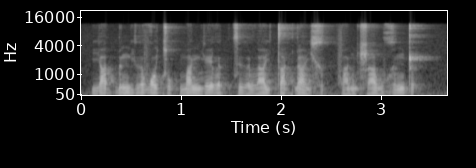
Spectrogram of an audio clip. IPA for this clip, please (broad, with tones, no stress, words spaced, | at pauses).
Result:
ja˦˥t̚ ɗə˧ŋjɨ˧˥ə̯vɔ˧co˨˩p̚ ma˧ŋje˧˥lə˦˥k̚ sɨ˨˩ə̯la˧˥j t̪a˦˥k̚ɗa˨˩jɣə˨˩k̚ fa˨˩˨ŋʂa˨˩w ɣə˧˥ŋʈə˨˩k̚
